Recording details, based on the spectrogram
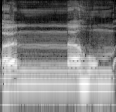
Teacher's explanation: نون مشدد پہ غنہ ضروری ہے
